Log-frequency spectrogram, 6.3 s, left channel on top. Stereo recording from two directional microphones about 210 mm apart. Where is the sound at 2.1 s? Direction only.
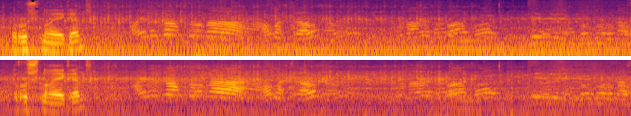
55° left (ahead or behind).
